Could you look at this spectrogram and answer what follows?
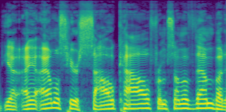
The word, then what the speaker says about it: Salchow: Is Salchow? Yeah. Is that how you pronounce it? I think you don't sound the H.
